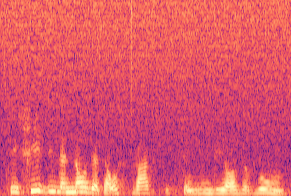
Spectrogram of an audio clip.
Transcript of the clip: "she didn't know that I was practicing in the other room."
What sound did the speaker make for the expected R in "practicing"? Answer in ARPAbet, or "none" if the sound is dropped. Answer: R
